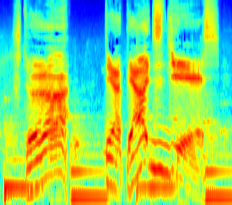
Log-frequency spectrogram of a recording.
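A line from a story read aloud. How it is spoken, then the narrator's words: Growling bear. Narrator (Russian): зарычал медведь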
